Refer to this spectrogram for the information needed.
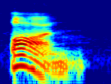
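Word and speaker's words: on (ἄν): And it's contained in an untranslatable particle that is pronounced on, A-N, which means that there are limiting factors to this phrase.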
